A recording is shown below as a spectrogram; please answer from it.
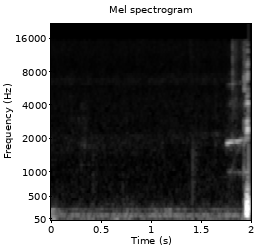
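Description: Near silence, room tone only. Near the end a faint, brief high tone sounds as the LG G3 starts up, the beginning of its startup chime.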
